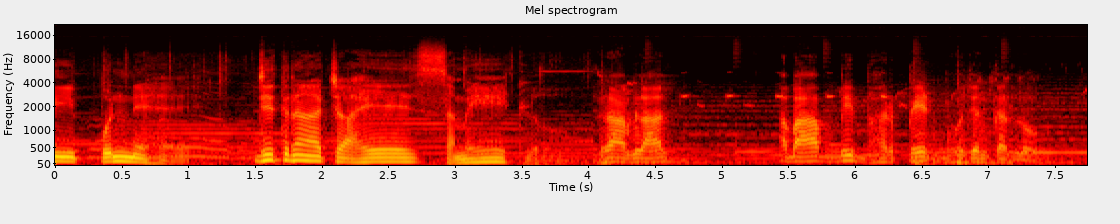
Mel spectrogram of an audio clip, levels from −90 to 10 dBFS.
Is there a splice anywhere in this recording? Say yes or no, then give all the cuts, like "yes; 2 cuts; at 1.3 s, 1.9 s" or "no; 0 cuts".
yes; 1 cut; at 3.9 s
